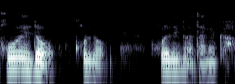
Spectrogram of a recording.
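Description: A man's voice at medium pitch. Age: 30s. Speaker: former cook turned programming student. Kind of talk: solo monologue podcast. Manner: casual, filler-heavy.

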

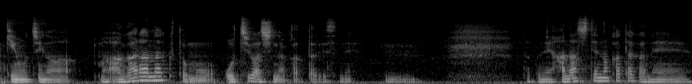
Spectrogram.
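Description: Somewhat breathy, a man talks with lively intonation and long, frequent pauses. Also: medium pitch for a man, moderate pace. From Miyagi, Japan. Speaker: podcaster. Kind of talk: personal monologue.

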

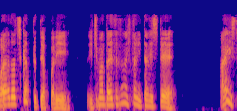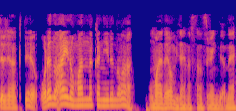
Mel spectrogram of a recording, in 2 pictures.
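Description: Somewhat breathy, this man's voice swings very widely in pitch. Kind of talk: casual chat.

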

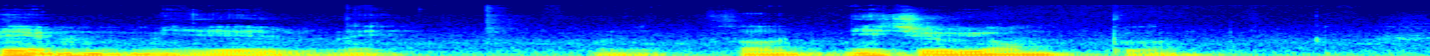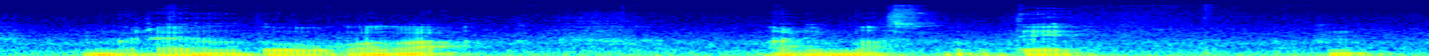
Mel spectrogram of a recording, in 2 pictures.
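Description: A man with a very deep, low pitch and a dark, mellow tone speaks at a moderate pace, with vocal fry and long, frequent pauses. Room echo is audible. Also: lively intonation. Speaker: podcast host. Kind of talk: casual chat.

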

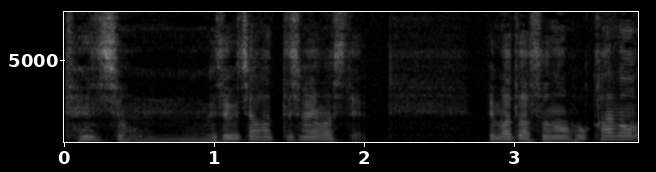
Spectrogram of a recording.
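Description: A dark, mellow, somewhat breathy voice at a very fast pace with lively intonation. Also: man. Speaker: podcast host. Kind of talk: casual monologue. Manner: animated.

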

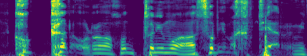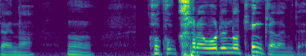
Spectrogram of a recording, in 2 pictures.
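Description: A high-pitched man at a moderate pace, with very wide pitch swings, big swings in loudness and noticeable background noise. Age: 40s. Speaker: psychic comedian and podcaster. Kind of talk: casual monologue. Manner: rambling, conversational.

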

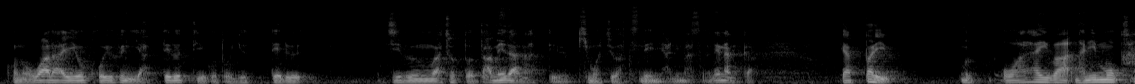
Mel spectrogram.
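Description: With a very deep, low pitch and vocal fry, a man talks in a dark, mellow tone at a fairly quick pace, with ordinary pitch variation and long, frequent pauses. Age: 30s. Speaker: comedian. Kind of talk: podcast monologue. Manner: halting.

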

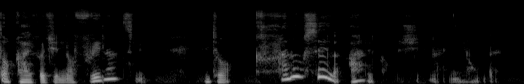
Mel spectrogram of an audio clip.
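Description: A man speaks with a somewhat breathy, dark and mellow tone. The sound is dry and close, with no echo. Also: very clean recording, silent background. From England. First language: English (speaking Japanese). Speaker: podcaster. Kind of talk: casual monologue. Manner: halting.

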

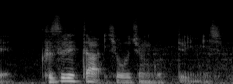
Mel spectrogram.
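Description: Talking at a fairly quick pace, a man with a dark, mellow tone and vocal fry swings very widely in pitch. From Tokyo, Japan. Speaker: podcast host. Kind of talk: casual solo chat.

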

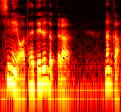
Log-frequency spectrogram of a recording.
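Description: His intonation is lively. The man's voice carries a somewhat breathy quality. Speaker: podcast host and writer trainer. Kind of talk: solo monologue. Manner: fast, sometimes stumbling.

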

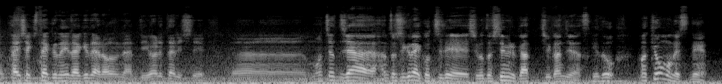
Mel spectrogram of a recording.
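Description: A man talks very fast. Background noise is noticeable, and room echo can be heard. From Hokuriku, Japan. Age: 30s. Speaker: podcaster, office worker. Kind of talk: solo talk radio monologue. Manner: polite, formal with many fillers.

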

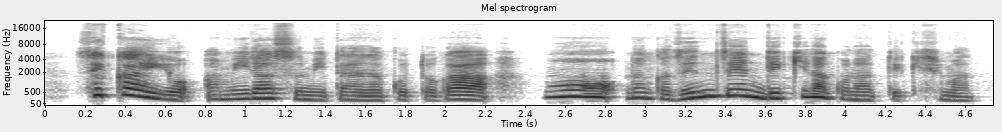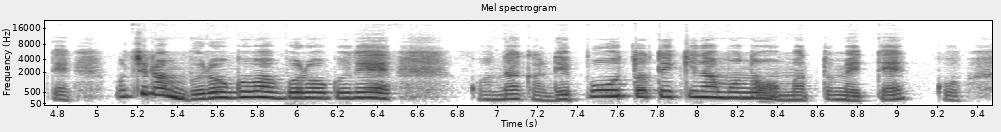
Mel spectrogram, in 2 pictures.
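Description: A woman's fairly high voice moves through very wide pitch swings and big swings in loudness. The sound is dry and close, with no echo. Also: fairly quick pace. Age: 40s. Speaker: podcast host. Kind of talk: casual monologue. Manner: fast.

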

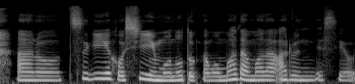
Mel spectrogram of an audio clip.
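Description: A woman speaks with a normal speaking voice at a medium pitch and ordinary pitch variation. The recording is very clean, with a silent background. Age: 20s. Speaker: web writer and podcaster. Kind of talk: solo monologue. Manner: casual, many fillers.

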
